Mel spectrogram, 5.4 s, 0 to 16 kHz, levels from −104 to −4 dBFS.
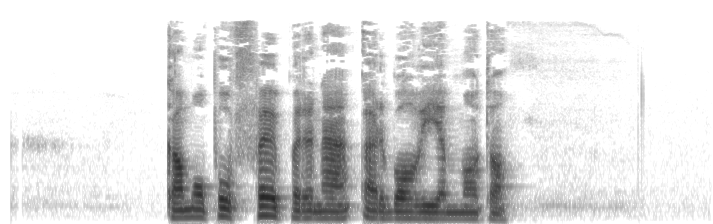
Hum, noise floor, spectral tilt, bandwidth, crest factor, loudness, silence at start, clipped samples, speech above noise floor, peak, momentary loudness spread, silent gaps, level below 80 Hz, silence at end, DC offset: none; -88 dBFS; -6.5 dB/octave; 11.5 kHz; 22 dB; -29 LUFS; 1.25 s; under 0.1%; 59 dB; -10 dBFS; 8 LU; none; -68 dBFS; 1.55 s; under 0.1%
